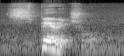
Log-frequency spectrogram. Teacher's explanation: it is the first syllable that is stressed · they normally stress the third syllable but it's not the case it should be the first syllable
